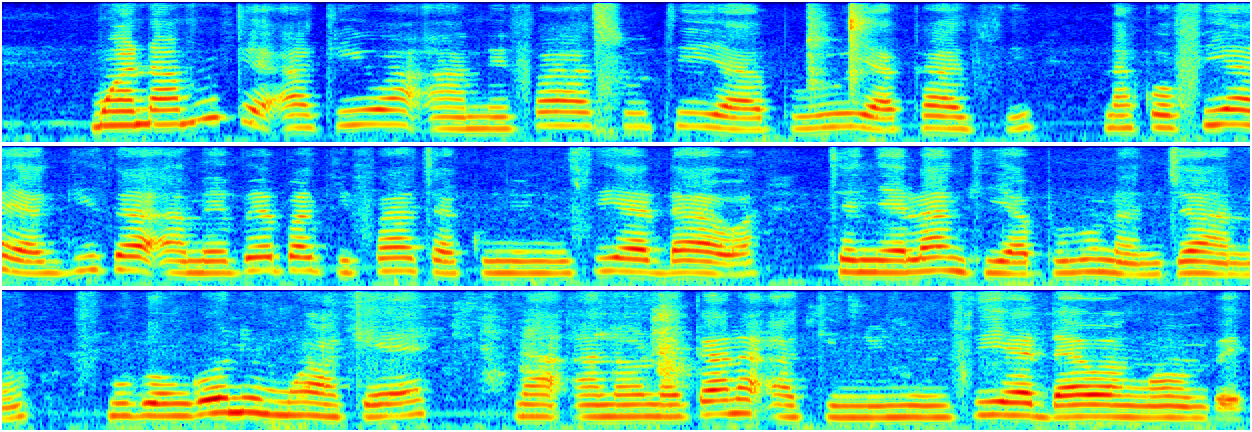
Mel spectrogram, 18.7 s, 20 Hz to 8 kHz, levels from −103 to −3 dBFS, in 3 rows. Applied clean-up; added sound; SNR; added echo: none; none; none; none.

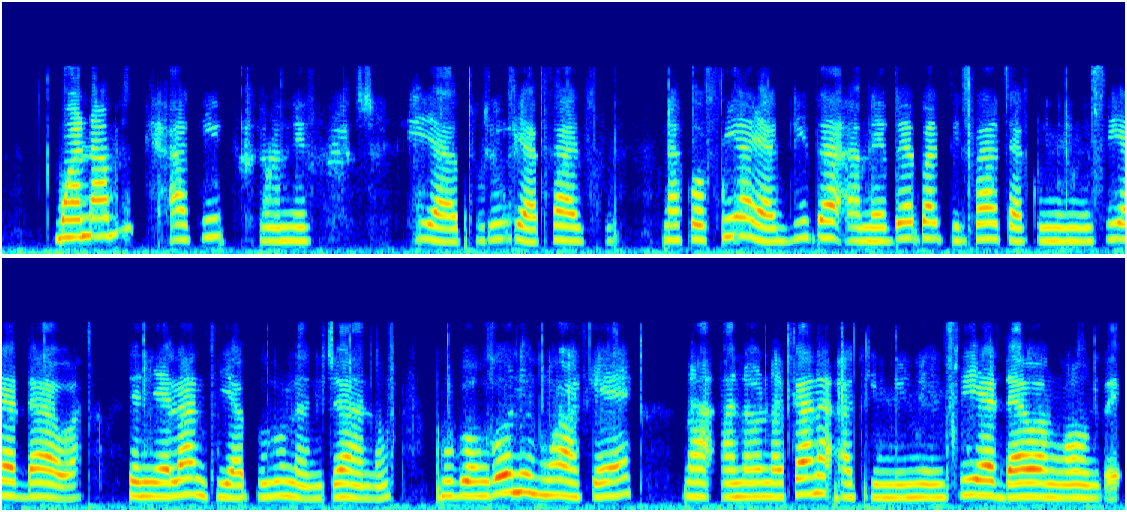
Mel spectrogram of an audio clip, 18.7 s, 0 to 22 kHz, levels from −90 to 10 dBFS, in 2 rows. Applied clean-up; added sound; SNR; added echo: neural diffusion model UNIVERSE++.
